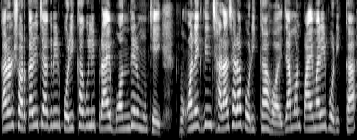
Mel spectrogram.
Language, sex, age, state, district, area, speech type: Bengali, female, 45-60, West Bengal, Purba Medinipur, rural, spontaneous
